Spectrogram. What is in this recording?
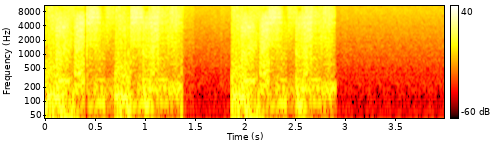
Cyberian Flowerbreak oo3
Several breakbeats I made using sliced samples of Cyberia's breaks. Mostly cut&paste in Audacity, so I'm not sure of the bpm, but I normally ignore that anyways... Processed with overdrive, chebyshev, and various other distortionate effects, and compressed. I'm somewhat new to making drum breaks, I'm used to making loops, so tell me how I'm doing!
drum, drumbreak, breakbeat, hardcore, loop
